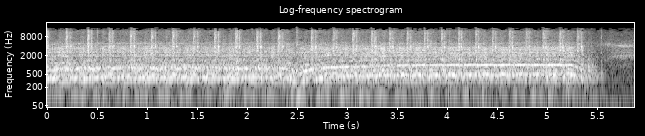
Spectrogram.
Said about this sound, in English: we are going to do a little top stitching all the way around the whole entire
